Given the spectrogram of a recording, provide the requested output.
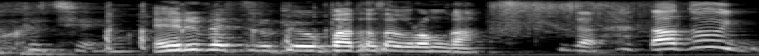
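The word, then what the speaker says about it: Hermès: 그 걔네는 H가 다 무음이잖아요. 그래서 뭐 헤르메스를 원래 에르메스 호텔을 때 햄버거를 엠버가 막 그러더라고.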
